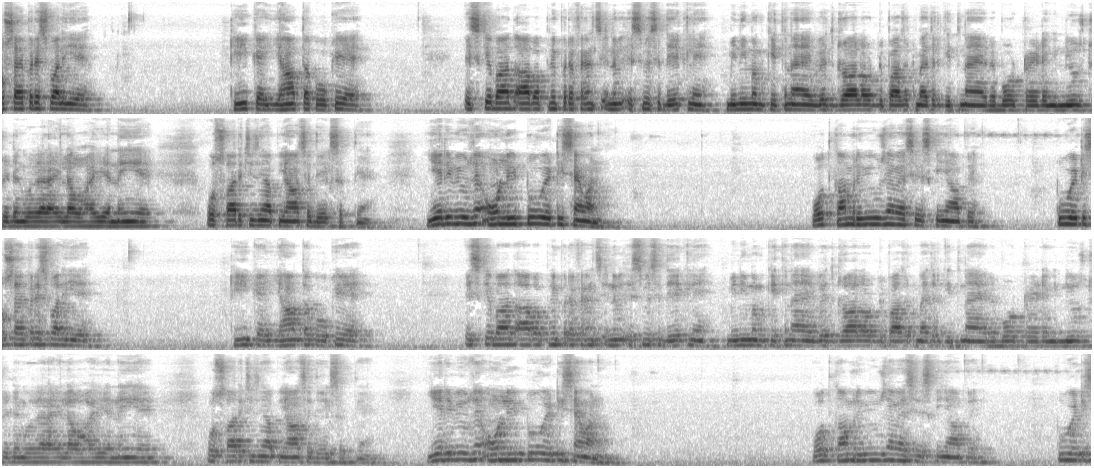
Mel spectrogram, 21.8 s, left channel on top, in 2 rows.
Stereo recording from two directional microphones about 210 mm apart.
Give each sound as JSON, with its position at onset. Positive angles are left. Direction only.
{"t": 0.0, "sound": "speech", "side_deg": 40}
{"t": 2.2, "sound": "speech", "side_deg": 40}
{"t": 4.6, "sound": "speech", "side_deg": 40}
{"t": 18.9, "sound": "speech", "side_deg": 40}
